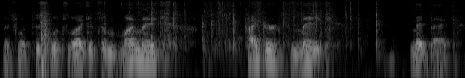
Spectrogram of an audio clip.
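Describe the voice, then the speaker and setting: A hoarse man with a Southern US accent, fighting a cold and talking slowly as he unboxes gear for his channel. His speech is halting, broken by throat clearing, with a faint hiss of noise behind him. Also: medium pitch, animated. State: sick with a cold, voice partly lost. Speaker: channel host. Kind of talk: casual unboxing vlog.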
